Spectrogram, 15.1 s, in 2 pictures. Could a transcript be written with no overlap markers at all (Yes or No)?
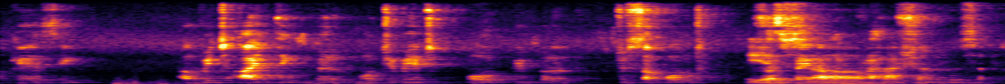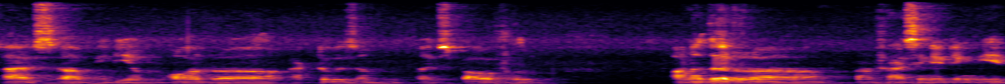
No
